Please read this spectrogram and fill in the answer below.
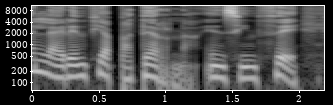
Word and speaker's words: Sincé: Hay que pronunciar bien las palabras, es Sincé, con acento en la e, y se pronuncia Sabanas, con s, no Sincelejo ni Sabanas.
